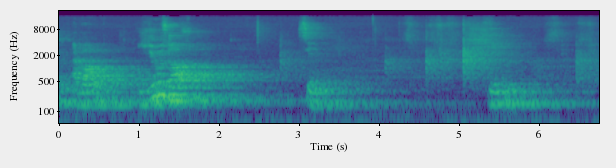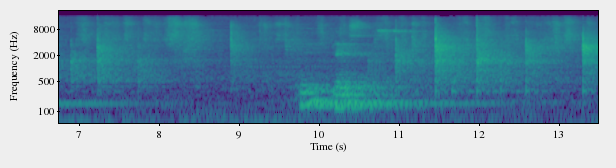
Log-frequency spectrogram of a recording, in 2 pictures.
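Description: A man speaks slowly and clearly, like a teacher, in a slightly echoing room.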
